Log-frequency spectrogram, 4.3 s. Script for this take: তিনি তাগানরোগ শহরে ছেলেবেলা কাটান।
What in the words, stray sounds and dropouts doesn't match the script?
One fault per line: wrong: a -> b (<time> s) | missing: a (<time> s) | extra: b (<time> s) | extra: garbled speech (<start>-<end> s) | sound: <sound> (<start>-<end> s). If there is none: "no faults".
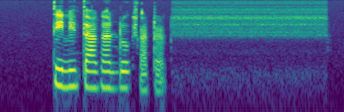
missing: শহরে ছেলেবেলা (1.6 s)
